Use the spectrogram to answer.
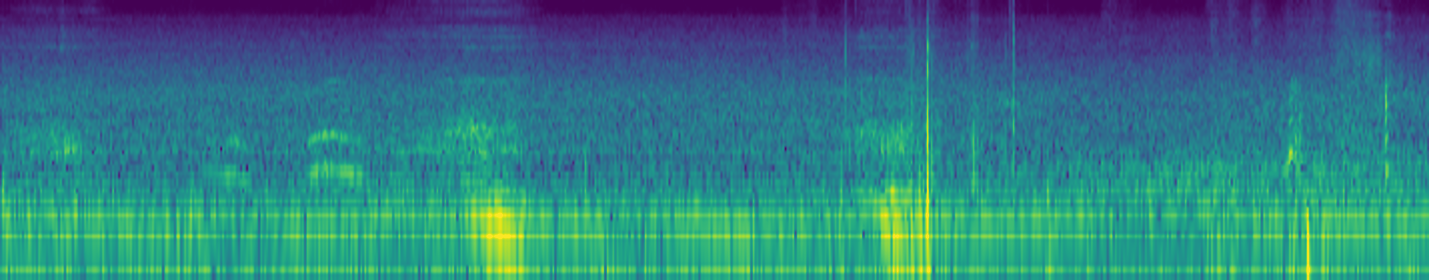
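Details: Low rumbling snore-like breaths, irregular, with a steady low hum and a few clicks in the background; snoring.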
